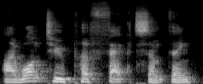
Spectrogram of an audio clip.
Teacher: We see the word perfect being used as a verb there. When you use it as a verb, it's perfect. You put the stress on the second syllable.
